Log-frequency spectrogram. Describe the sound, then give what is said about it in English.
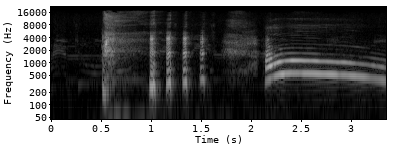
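A person's voice imitates a dog howling, a long, steady, loud tone held for over a second, preceded by a quick series of short yelping or chuckling bursts. “I did that for you. I don't howl for anyone else.”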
